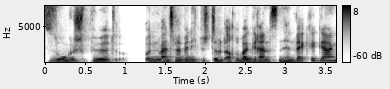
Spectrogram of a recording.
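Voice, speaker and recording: A woman speaks in a normal speaking voice at medium pitch. Her pace is fairly quick. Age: 30s. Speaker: yoga teacher and podcast co-host. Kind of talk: casual chat.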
